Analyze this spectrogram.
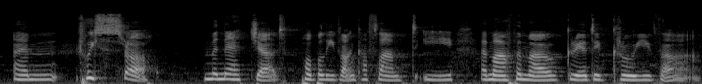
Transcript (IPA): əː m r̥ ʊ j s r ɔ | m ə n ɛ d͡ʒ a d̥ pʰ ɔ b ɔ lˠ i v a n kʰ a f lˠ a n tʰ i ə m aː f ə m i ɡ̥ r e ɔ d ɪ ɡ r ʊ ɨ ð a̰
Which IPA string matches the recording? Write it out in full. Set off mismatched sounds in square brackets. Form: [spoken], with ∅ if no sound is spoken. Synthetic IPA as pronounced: əː m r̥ ʊ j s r ɔ | m ə n ɛ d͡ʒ a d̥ pʰ ɔ b ɔ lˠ i v a n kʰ a f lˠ a n tʰ i ə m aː [θ] ə m [a] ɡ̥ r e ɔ d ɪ ɡ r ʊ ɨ ð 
